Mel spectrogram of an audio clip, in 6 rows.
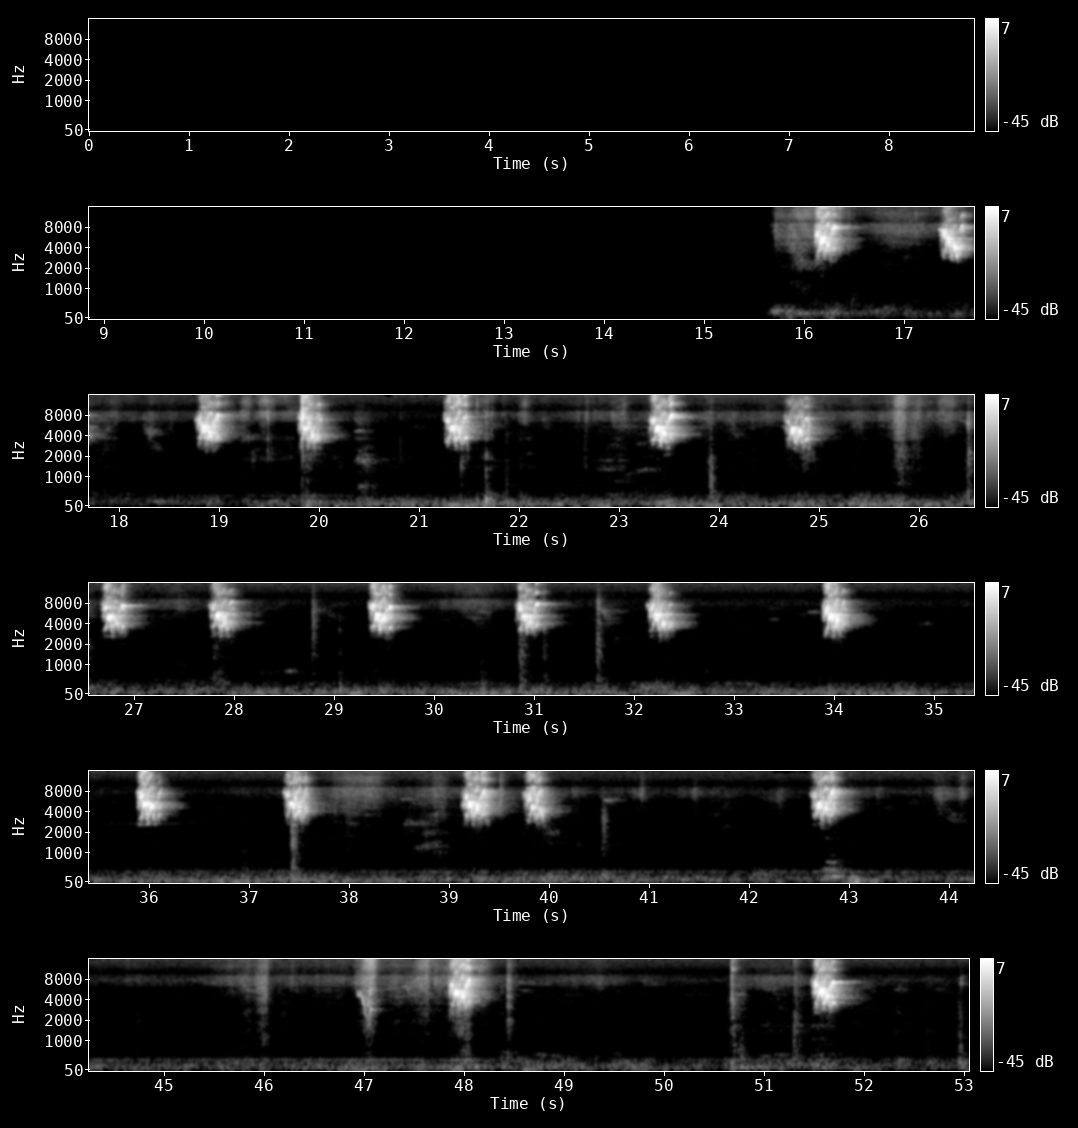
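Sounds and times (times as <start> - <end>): bird chirping high notes: 22.8 - 23.6.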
